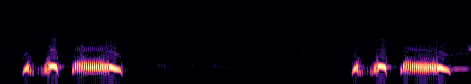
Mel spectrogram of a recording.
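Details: Spotted dove decoy call in thúc bổi style, used to lure wild doves, voice type called thổ đồng; two low cooing phrases, each two short hooting notes then one long drawn-out coo, about three seconds apart, quiet background.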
